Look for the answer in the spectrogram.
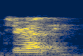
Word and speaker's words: Girelli: Girelli, yeah.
